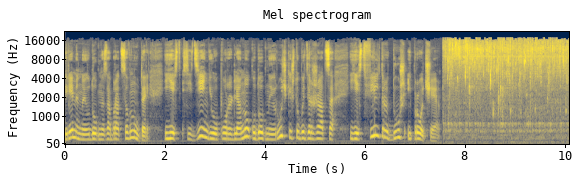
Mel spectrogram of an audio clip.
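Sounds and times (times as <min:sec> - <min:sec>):
speech: 0:00.0 - 0:07.7
water gushing from a tap to fill a birthing bathtub in a maternity ward: 0:07.6 - 0:10.0.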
